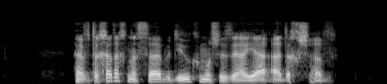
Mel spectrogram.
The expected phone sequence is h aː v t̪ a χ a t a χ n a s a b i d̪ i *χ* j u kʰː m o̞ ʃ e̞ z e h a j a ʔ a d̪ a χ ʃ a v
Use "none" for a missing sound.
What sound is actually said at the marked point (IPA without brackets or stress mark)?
none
